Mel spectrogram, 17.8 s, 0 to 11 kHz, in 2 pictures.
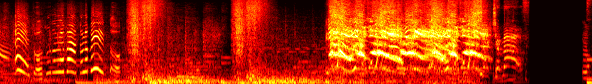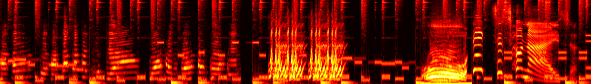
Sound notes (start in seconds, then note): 0.2 italian gibberish; 12.7 Koopa gibberish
